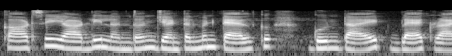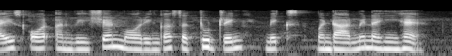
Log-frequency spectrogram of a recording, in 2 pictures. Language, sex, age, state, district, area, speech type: Hindi, female, 18-30, Madhya Pradesh, Gwalior, urban, read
